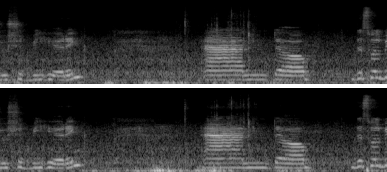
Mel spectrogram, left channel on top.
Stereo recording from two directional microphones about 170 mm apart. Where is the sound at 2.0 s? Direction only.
40° right (ahead or behind).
